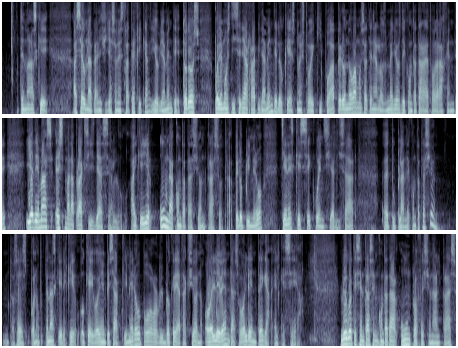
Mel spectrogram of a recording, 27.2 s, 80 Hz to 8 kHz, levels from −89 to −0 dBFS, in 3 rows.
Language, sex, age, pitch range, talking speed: Spanish, male, 50-69, 100-120 Hz, 195 wpm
